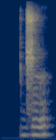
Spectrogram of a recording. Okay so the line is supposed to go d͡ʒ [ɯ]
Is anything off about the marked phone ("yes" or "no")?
no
